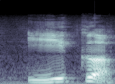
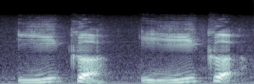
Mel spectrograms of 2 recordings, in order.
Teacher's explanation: ge is the fourth tone, yi is the first tone, but when you put them together, yi changes to a second tone, yígè, because that flows more smoothly.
